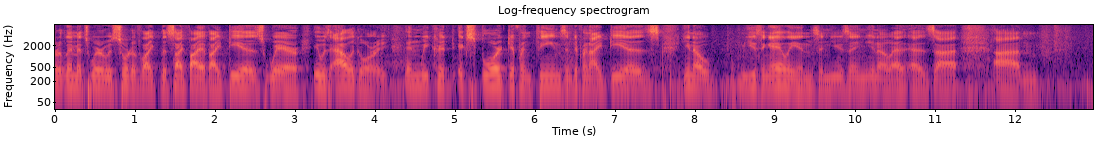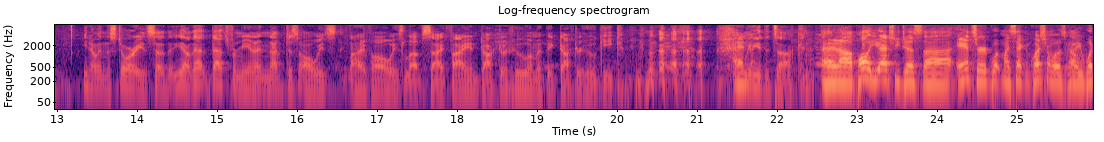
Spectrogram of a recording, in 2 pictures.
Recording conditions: busy venue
